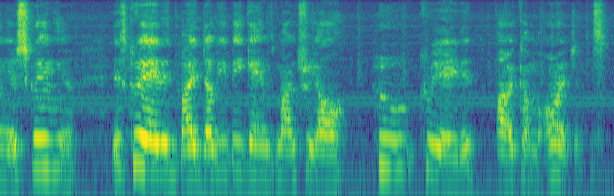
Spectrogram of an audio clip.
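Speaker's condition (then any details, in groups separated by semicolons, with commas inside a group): Cerebral palsy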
